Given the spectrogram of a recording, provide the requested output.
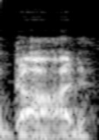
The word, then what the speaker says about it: Gad: Reuben, Simeon, Levi, Judah, Dan, Naphtali, Gad, well, God, depending on how you want to pronounce that, Asher, Issachar, Zebulun, Joseph, and Benjamin.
